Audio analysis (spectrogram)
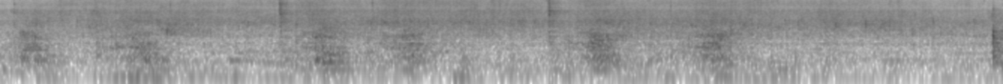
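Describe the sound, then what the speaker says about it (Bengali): Pointed gourd and potato frying in oil with turmeric, an even close sizzle throughout with a few sharp clicks of a utensil against the pan. "পটল আলু ভালোভাবে ভাজা হয়ে গেছে"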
